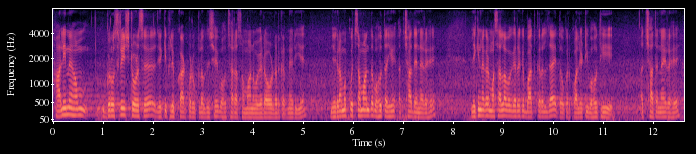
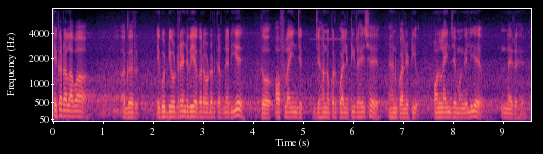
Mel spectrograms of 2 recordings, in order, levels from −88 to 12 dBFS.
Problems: constant background noise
